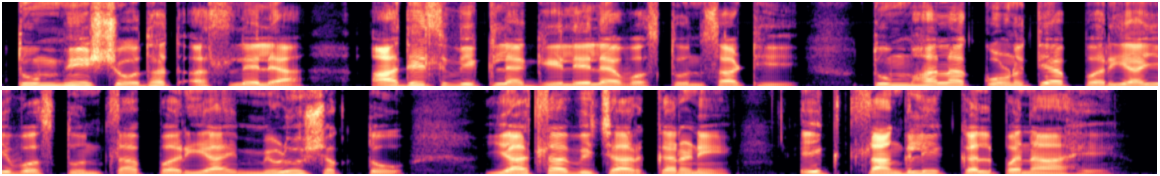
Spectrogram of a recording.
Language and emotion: Marathi, neutral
